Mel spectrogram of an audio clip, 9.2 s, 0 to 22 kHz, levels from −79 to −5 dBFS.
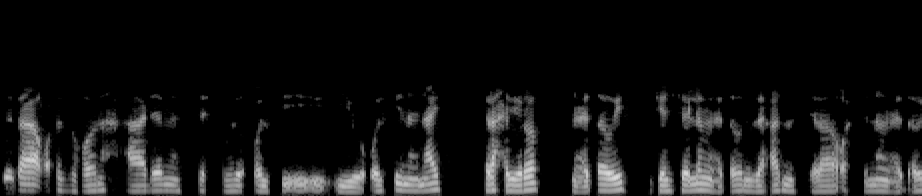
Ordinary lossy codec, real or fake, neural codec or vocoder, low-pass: AAC, 32 kbps; real; none; 3.6 kHz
